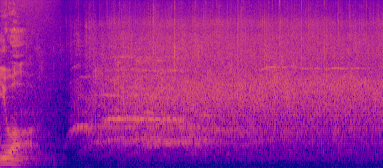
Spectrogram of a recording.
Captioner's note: crowd applauds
